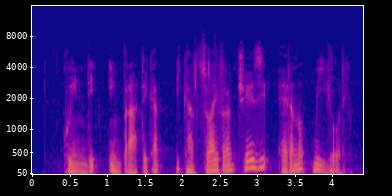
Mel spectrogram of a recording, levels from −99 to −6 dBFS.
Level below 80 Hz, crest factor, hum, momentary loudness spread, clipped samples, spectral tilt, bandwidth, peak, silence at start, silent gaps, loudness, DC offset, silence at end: -58 dBFS; 22 dB; none; 8 LU; under 0.1%; -7.5 dB/octave; 8 kHz; -24 dBFS; 0.4 s; none; -47 LUFS; under 0.1%; 0.2 s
